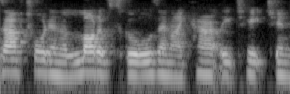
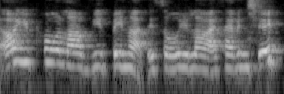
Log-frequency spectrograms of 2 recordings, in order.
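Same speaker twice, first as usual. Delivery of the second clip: higher, put-on pitying coo; mock pity; 7 semitones higher than usual. Teacher privately pitying a stressed colleague, higher and cooing. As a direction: pity them like a fussing aunt. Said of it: "And you just think".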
